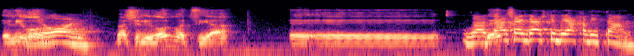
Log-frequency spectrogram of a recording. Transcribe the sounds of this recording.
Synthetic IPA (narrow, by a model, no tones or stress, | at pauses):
eliʁoliʁonmaʃeliʁo̞nmat͡sia | e | zoataʃeɡaʃtibejaχad̪it̪am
